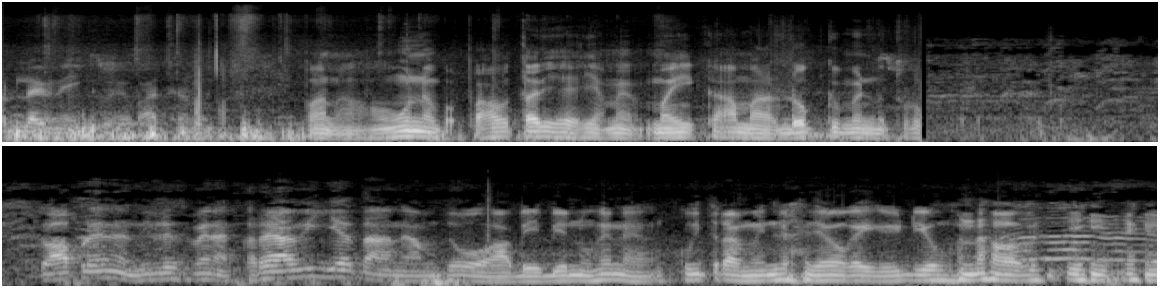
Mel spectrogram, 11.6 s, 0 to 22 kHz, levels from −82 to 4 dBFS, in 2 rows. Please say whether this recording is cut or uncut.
cut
